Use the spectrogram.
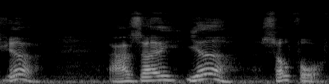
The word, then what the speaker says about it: Jah: name john it's your his name is your in hallelujah because that is the sound of the name of god not yah or ye but yeah it don't get no plainer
